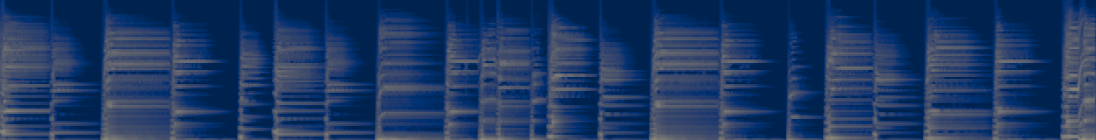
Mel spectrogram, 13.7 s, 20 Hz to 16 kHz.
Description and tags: -140 Dried Fungas bass loop dry
futuristic wasteland instrument
bass, distorted, dusty, hard, melody, phase, progression, radiated, western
